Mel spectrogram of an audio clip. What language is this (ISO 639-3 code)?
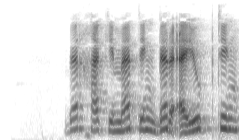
bak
